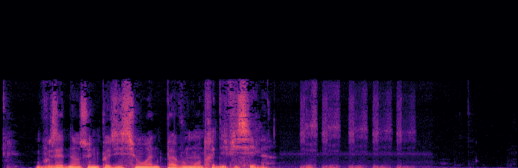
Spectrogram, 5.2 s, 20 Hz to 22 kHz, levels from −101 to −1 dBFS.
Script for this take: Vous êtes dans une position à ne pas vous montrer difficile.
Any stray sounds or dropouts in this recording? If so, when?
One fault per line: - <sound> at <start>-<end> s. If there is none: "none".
- laugh at 3.0-4.2 s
